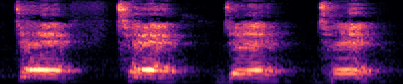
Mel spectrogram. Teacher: हवा स्पर्श भी करती है और घर्षण भी करती है। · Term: स्पर्श संघर्षी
